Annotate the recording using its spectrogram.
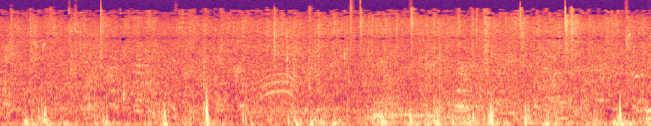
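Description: Horses loping around a dirt show arena: irregular hoofbeats, one sharper knock about two seconds in, with faint voices underneath.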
